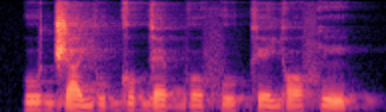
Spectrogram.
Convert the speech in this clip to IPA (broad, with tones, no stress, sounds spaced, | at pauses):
u˧ d͡ʒ a˨ j u˨˦ ɡ o˧ ɡ ɛ˨ b o˨ f u˨˦ k e˧ j ɔ˦ f ĩ˦˨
